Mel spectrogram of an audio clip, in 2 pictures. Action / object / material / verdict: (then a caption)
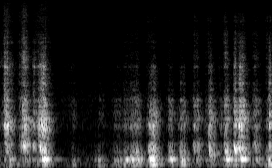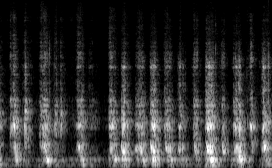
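scrape / coated scratch-art paper scraped with a wooden stylus / coated paper / none. A wooden stylus scratches the black coating of a flat scratch-art paper page near its bottom edge in rapid strokes. It makes a steady run of short, dry, raspy scratches with a brief pause before the strokes quicken again. Each stroke stops dead with no ring.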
